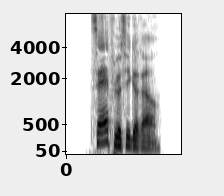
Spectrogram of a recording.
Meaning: inflection of zähflüssig: 1. strong/mixed nominative masculine singular comparative degree 2. strong genitive/dative feminine singular comparative degree 3. strong genitive plural comparative degree
- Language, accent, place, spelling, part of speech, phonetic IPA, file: German, Germany, Berlin, zähflüssigerer, adjective, [ˈt͡sɛːˌflʏsɪɡəʁɐ], De-zähflüssigerer.ogg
